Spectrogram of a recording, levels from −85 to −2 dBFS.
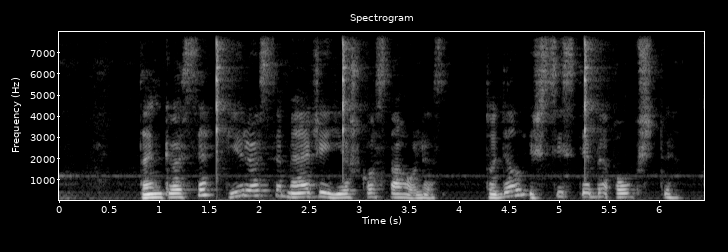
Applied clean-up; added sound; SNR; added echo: none; Cutlery, silverware; 13 dB; none.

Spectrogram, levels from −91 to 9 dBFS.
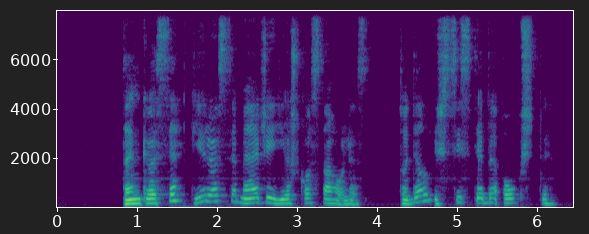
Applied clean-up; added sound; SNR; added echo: neural mask model DeepFilterNet 3.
